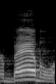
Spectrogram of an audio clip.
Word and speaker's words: Babel: Well, the variety of people groups and cultures were the result of God responding to man's rebellion at the Tower of Babel. Or Babel, however you want to pronounce it, revealed there in Genesis chapter 11.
